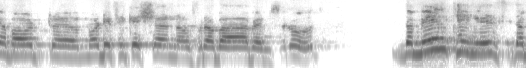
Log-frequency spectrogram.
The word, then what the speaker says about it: sarod: Sarod is a Persian word, and the actual pronunciation is Sarud with double O. Oh, I see. Sarud.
